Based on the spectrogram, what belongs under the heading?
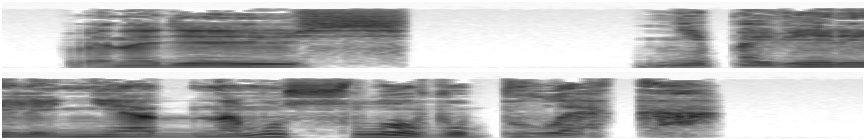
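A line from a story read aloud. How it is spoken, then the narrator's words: Hissing. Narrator (Russian): прошипел он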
